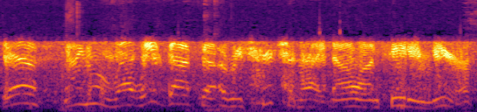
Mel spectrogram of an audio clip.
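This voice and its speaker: A man's voice: on the high side, unhurried. A man from Wisconsin chatting over amateur radio, his audio fuzzy and distorted from interference, rambling with many fillers. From Wisconsin, USA. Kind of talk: casual radio chat. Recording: lo-fi ham radio with loud noise.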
